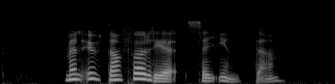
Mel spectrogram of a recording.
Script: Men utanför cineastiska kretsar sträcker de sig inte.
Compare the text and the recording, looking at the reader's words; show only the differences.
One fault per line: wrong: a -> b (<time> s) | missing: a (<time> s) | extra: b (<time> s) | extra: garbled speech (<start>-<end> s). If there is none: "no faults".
missing: cineastiska kretsar sträcker (1.5 s)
